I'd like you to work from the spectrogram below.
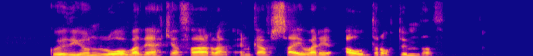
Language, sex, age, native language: Icelandic, male, 20-29, Icelandic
